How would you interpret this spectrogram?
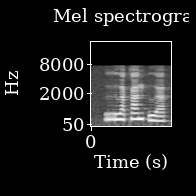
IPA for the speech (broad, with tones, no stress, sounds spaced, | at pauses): r ɯ˧ a̯ k a˥˩ n ʔ ɯ˨˩ a̯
